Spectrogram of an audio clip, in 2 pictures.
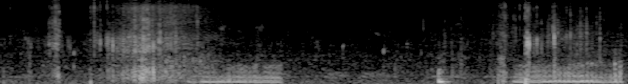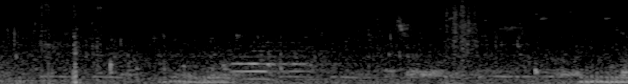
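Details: Kitten from a warehouse cat family playing with a mole caught by the mother cat; two low, droning growls of about a second each, then quieter, shorter murmurs amid rustling and clattering.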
